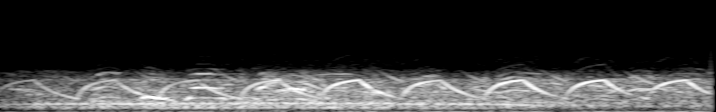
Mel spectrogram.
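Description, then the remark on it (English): An ambulance siren wails loudly as the ambulance drives between marching guardsmen and a running man, its pitch sweeping up and down in quick repeated cycles over a low engine rumble, with no voices. “A man wearing a suit carrying a briefcase runs pointing as an ambulance drives between them.”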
